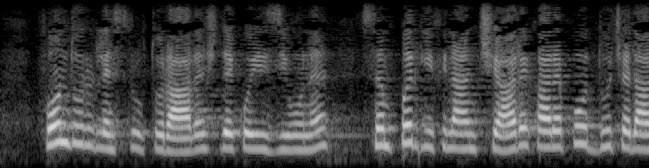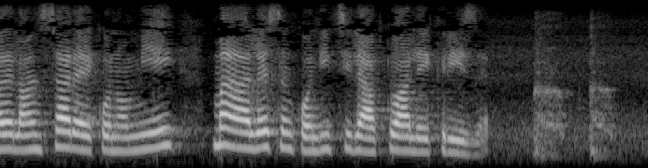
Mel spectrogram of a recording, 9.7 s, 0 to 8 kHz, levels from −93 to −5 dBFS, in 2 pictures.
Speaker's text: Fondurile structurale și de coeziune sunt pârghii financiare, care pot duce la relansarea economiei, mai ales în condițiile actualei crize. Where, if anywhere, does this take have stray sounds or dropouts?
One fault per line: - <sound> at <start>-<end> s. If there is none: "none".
- cough at 8.8-9.5 s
